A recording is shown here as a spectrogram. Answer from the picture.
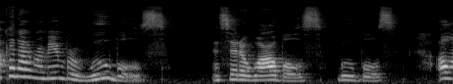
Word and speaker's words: Woobles: You're right, because it is W-O-O instead of W-O-B-B. It is woobles. How can I remember woobles instead of wobbles?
